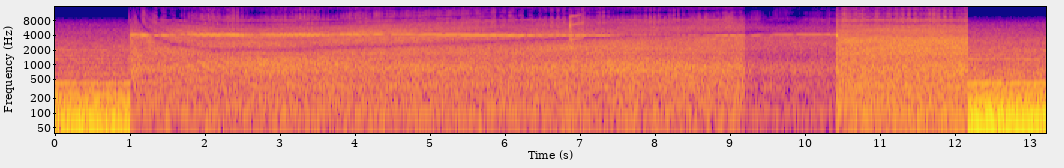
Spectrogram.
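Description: A jet engine whines high from outside.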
